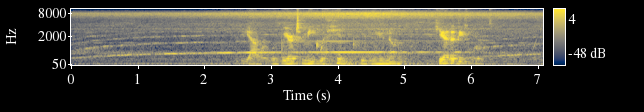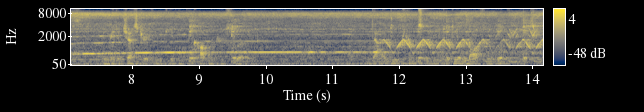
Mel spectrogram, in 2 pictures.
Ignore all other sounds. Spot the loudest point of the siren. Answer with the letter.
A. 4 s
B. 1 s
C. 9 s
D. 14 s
A.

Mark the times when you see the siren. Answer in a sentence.
You can hear the siren from 0.0 to 14.1 s.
